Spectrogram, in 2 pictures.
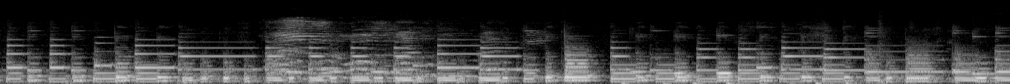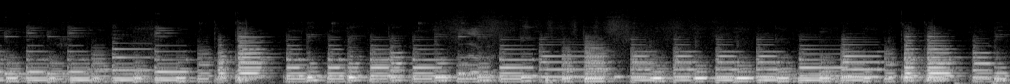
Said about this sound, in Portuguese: Ele já jantou e tomou banho, agora está na hora da cama. O pai só tem de tocar mais uma música.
